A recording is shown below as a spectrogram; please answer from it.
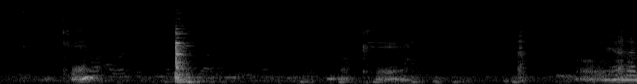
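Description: Kitchen knife slicing through soft ground chicken and knocking sharply on a wooden cutting board, once loudly just under two seconds in and again more lightly near the end, with a few brief soft voice sounds in between.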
